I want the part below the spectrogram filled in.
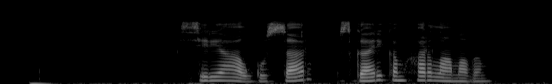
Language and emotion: Russian, neutral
